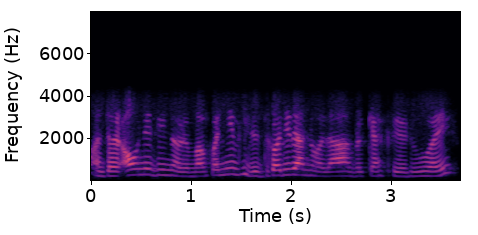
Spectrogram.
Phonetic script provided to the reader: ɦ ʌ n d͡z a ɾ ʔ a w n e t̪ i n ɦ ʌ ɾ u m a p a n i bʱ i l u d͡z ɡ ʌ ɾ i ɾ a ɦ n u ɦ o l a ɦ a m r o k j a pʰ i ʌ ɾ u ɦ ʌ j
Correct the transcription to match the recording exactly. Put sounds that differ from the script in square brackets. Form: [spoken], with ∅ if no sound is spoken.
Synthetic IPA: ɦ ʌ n d͡z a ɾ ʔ a w n e [d̪] i n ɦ ʌ ɾ u m a p [ʌ] n i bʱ i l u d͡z ɡ ʌ ɾ i ɾ a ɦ n u ɦ o l a ɦ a m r o k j a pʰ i ʌ ɾ u ɦ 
